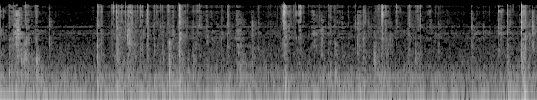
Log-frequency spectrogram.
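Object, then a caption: Bar of soap cut with a blade. A utility knife blade carves a hand-held solid bar of soap, striped purple, white and red, into flakes. Soft, bright scraping and crisp cutting sounds come in uneven bursts over a quiet, steady low hum.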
